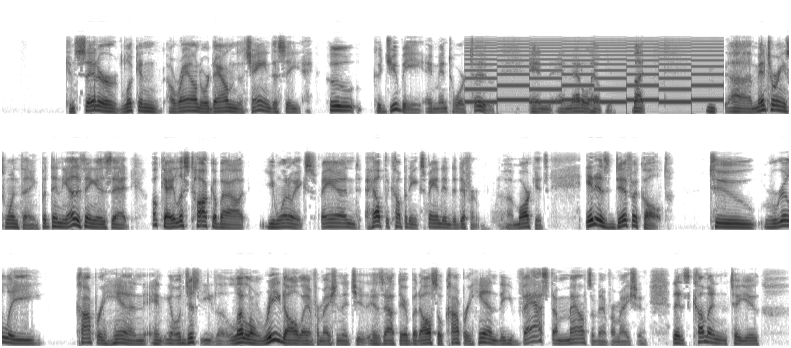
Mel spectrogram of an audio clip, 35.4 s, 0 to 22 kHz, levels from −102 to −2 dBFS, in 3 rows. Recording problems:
high frequencies cut off; noticeable; nothing above 5.5 kHz
siren; noticeable; from 7 to 11 s; peak 4 dB below the speech

